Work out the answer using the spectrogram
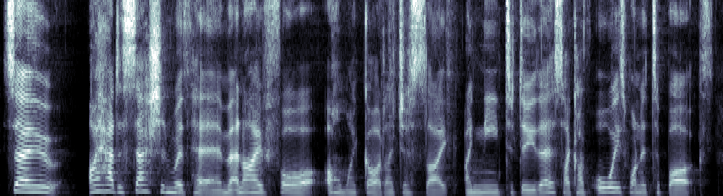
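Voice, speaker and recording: Lively young Englishwoman telling stories. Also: sits low, moderate pace. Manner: lively, laughs often, acts out quoted dialogue. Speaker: podcast guest. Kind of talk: casual storytelling.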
